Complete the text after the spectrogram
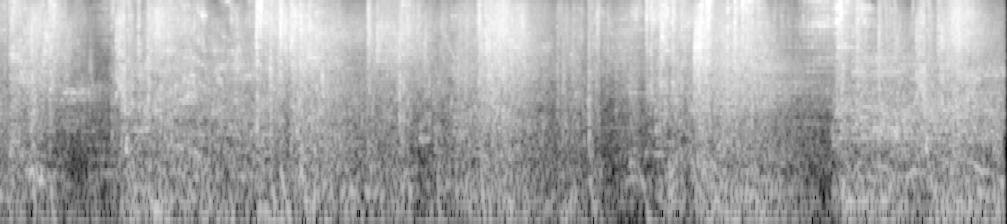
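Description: Game spells blast and clash in quick bursts of fighting.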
